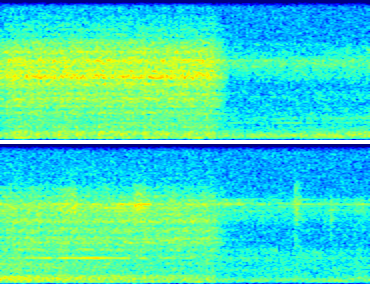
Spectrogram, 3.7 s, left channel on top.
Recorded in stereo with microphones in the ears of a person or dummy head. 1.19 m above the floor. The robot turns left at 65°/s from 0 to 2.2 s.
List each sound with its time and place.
Only background noise.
